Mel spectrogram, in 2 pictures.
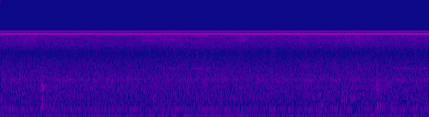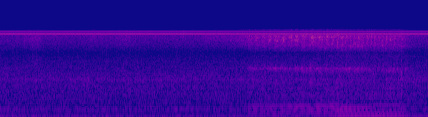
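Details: Older adult man, asleep while grandson did homework, who denies snoring: quiet low rumbling breathing in a small room, building to a louder rough snore near the end.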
